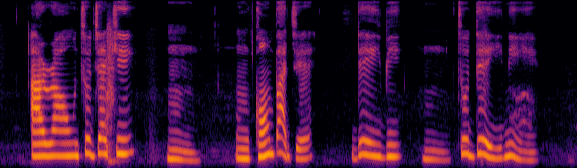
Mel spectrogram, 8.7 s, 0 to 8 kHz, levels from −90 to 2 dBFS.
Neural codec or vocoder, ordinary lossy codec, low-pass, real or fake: none; none; none; real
